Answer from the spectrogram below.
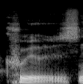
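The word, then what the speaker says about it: krewes: Well, for our audience, you mentioned Mardi Gras cruise. Now, cruise is spelled with a K, K-R-E-W-E-S.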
